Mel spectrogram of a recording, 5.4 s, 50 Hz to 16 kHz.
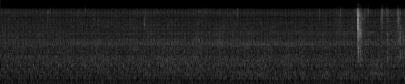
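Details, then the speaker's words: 1984 BlueBird Wanderlodge diesel engine idling, 75 psi oil pressure when cold: low even rumble with steady beat, no knocks or misses; owner says it fires right up, burns no oil, runs smooth; normal idle. "So that's the engine. Idling, smooth, running. It is really an awesome motor."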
